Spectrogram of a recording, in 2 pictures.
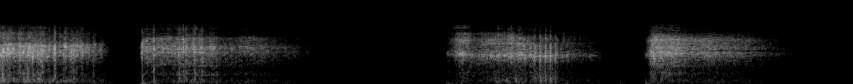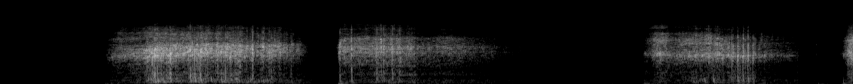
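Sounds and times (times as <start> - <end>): person snoring: 0.0 - 3.2, 4.5 - 8.0, 9.6 - 13.7, 15.0 - 17.0.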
